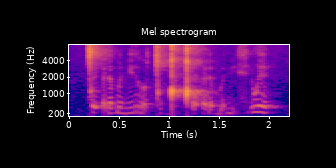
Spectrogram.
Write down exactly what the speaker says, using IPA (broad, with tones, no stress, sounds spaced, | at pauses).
ǀ ḛ˦ ʔ ɛ̰˨ ɾ ɛ˦ b ɛ˨ mʲ e˦ r ɔ̰˨ ǀ ʊ˨ ɡ͡ǃ ɛ̰˨ ǃʰ ɔ̰˦ ʔ ɛ̰˦˨ ɾ ɛ̰˨ b ɛ̰˦˨ mʲ ɛ̰˨ fʲ ɔ̰˦ w e˨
